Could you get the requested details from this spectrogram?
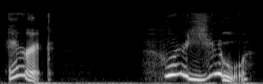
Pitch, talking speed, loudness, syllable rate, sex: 335 Hz, 70 wpm, -16 LUFS, 4.6 syllables/s, female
